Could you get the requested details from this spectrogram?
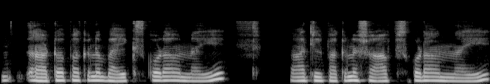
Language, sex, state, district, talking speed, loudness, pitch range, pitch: Telugu, female, Andhra Pradesh, Visakhapatnam, 120 wpm, -19 LUFS, 165-185 Hz, 180 Hz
